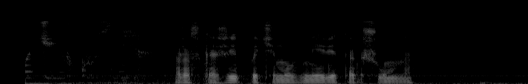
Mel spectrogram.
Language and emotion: Russian, neutral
